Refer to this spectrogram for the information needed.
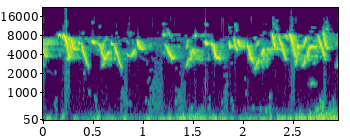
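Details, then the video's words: Saffron finch singing: a rapid run of sharp, high chirps and short slurred notes, nearly continuous for three seconds, with a brief lull midway and faint low rumbling underneath. "canário da terra fazendo barulho"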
